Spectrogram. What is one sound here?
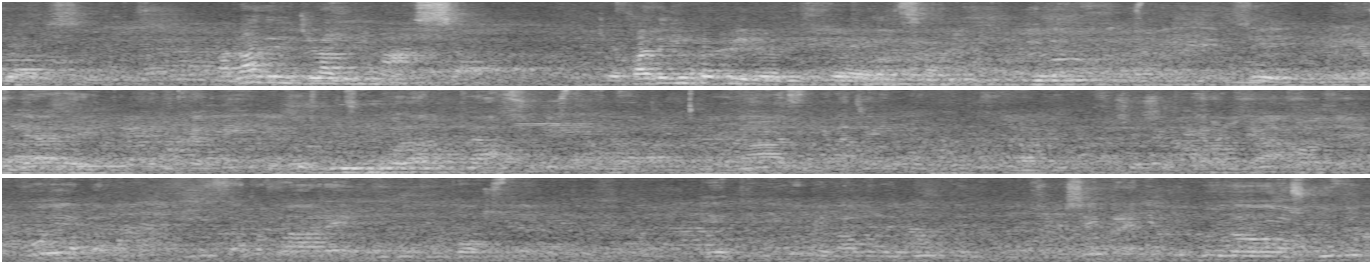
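A man talks with animation through a microphone over loudspeakers, in a large echoing hall.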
